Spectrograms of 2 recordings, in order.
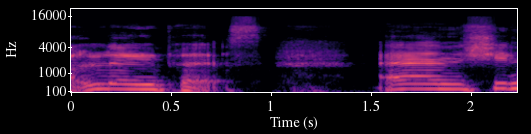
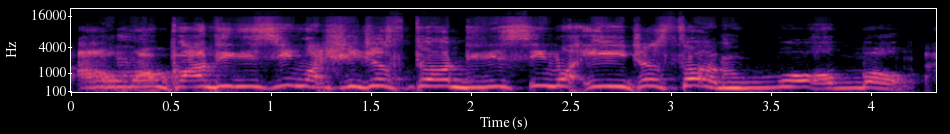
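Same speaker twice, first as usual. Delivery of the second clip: gossipy shock; 8 semitones higher than usual. Retold or imitated.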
